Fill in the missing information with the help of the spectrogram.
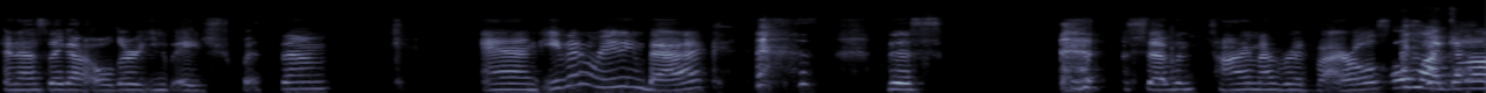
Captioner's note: cough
